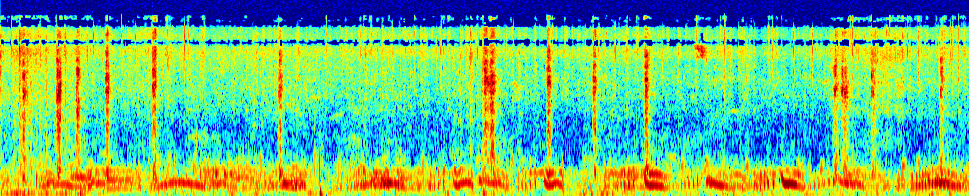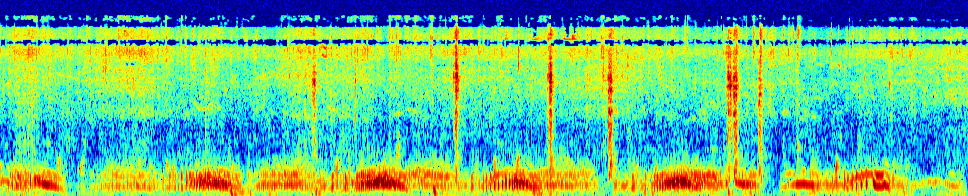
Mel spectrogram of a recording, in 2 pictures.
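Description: Domestic pigeons cooing over and over, each low coo rising and falling, repeating every second or two, with a few sharp clicks among the calls.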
